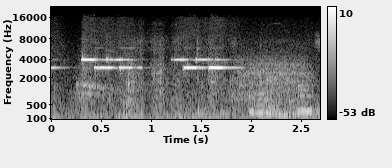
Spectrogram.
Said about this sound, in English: It's all right. The 10:30 alarm.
